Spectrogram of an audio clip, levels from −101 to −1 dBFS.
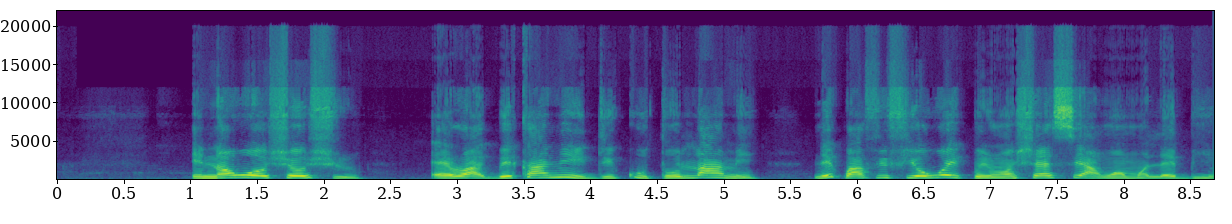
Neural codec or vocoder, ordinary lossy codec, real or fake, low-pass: none; Opus, 16 kbps; real; 19.8 kHz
